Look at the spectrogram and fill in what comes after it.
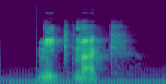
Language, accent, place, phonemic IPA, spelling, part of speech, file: French, France, Lyon, /mik.mak/, micmac, noun, LL-Q150 (fra)-micmac.wav
- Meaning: 1. carry-on, jiggery-pokery, intrigues, shenanigans 2. Mi'kmaq (language)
